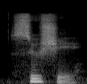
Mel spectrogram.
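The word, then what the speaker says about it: Cixi: Sixie, pronounced sushi, entered the imperial palace at age 16 as a lower ranking concubine to the Sean Fang Emperor.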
